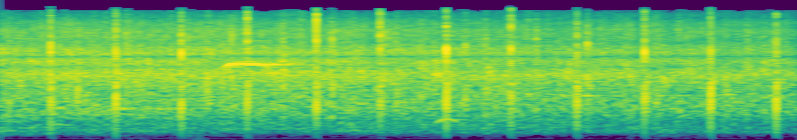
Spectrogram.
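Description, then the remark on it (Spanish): After a prayer, a crowd gives an applause to the Lord, clapping steadily and fairly loudly, a dense crackle of many hands with a few sharper individual claps standing out, sustained throughout without voices. “Dale un aplauso más al Señor.”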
